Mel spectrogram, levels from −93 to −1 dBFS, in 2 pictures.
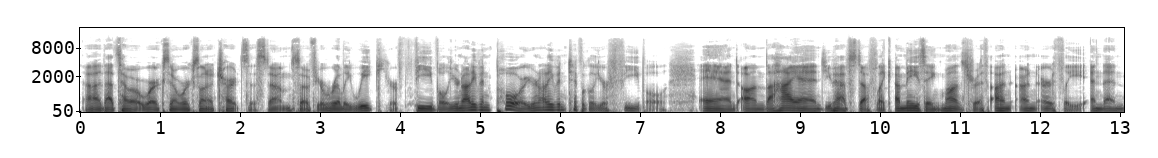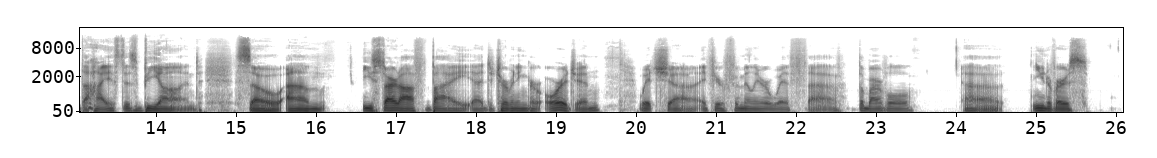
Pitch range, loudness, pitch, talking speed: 85-95 Hz, -26 LUFS, 90 Hz, 160 wpm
